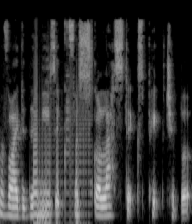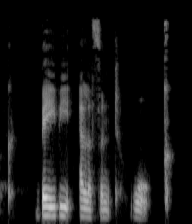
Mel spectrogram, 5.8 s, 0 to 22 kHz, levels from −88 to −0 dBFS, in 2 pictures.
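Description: Incoming audio likely stopped arriving often enough, so the playback software kept looping its last tiny buffer, about 5.3 ms long, while the real signal was dropped. That is robotic sound from repeated short buffers, heard from 0.50 to 1.40 s. Around 70 percent of that stretch is repeated material, and the loop rate stamps a fixed 188 Hz pitch on the speech, turning it into a stiff metallic buzz that only loosely tracks the talking.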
